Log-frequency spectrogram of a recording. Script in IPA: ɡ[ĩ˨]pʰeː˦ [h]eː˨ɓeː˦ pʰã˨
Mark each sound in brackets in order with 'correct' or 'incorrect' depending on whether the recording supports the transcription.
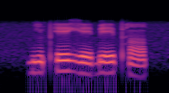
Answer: correct, incorrect: ɣ

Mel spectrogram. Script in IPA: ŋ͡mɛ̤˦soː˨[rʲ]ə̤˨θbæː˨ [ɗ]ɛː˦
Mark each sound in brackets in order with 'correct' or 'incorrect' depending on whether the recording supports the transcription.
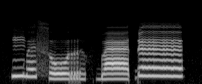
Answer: incorrect: r, correct

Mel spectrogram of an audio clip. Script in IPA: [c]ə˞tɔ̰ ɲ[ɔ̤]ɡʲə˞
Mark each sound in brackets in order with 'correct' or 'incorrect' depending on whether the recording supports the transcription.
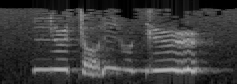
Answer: incorrect: ɲ, correct

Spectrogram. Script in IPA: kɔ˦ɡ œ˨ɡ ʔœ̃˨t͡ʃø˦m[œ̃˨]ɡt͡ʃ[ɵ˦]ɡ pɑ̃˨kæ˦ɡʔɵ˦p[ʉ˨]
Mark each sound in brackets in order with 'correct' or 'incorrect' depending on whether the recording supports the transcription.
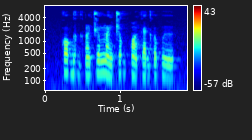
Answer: incorrect: æ̃˨, incorrect: ɔ˦, correct

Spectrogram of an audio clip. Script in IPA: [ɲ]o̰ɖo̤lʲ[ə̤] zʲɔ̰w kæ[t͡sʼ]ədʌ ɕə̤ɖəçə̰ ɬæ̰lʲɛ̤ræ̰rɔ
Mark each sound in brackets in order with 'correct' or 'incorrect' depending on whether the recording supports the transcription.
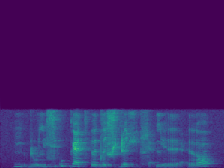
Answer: correct, correct, correct

